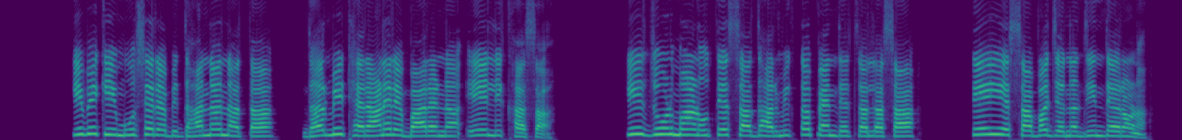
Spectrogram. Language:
Kullu Pahari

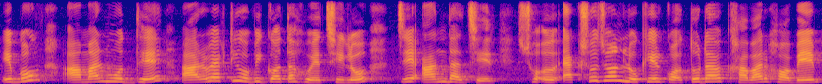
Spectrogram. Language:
Bangla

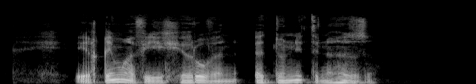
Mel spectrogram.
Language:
Kabyle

